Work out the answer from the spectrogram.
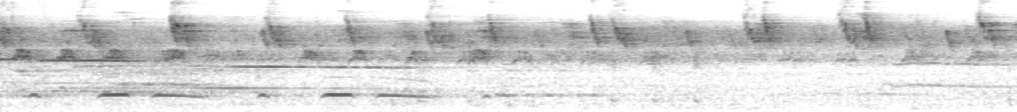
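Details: Morning songs of birds around a farmhouse, bright overlapping chirps with low short whistled notes repeated in the first few seconds.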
